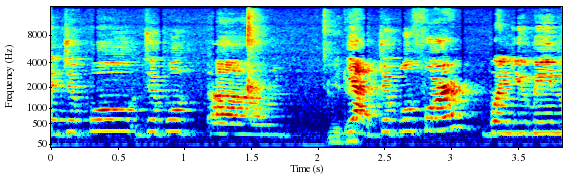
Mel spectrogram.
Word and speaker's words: duple: for his duple, that's how you say it, duple form, when you mean like 4-4, 4-8, yeah, so tango is, it's very common that it has like these meters.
